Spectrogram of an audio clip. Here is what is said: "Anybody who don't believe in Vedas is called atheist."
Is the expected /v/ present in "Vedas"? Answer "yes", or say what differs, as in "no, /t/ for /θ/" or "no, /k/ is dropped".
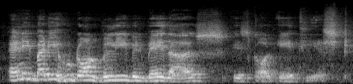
no, /b/ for /v/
